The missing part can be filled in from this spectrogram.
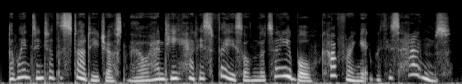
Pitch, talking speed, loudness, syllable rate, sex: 245 Hz, 260 wpm, -17 LUFS, 5.8 syllables/s, female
